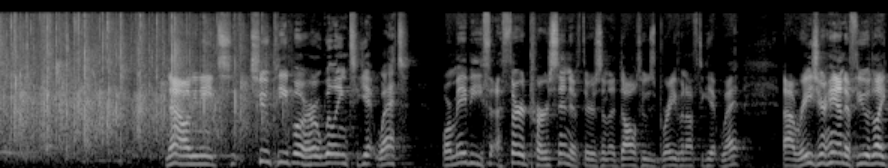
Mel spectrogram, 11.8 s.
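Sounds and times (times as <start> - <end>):
audience clapping: 0.0 - 4.0
speech: 2.2 - 11.8.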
